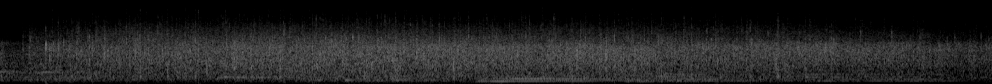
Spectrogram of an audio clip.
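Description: An audience applauding during a church service acclamation, a dense, continuous roar of clapping that holds evenly for about ten seconds before easing slightly at the end.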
